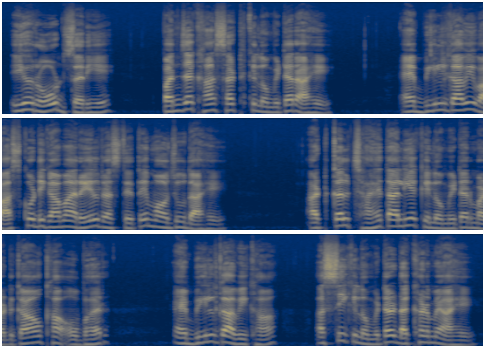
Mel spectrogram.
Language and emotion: Sindhi, neutral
